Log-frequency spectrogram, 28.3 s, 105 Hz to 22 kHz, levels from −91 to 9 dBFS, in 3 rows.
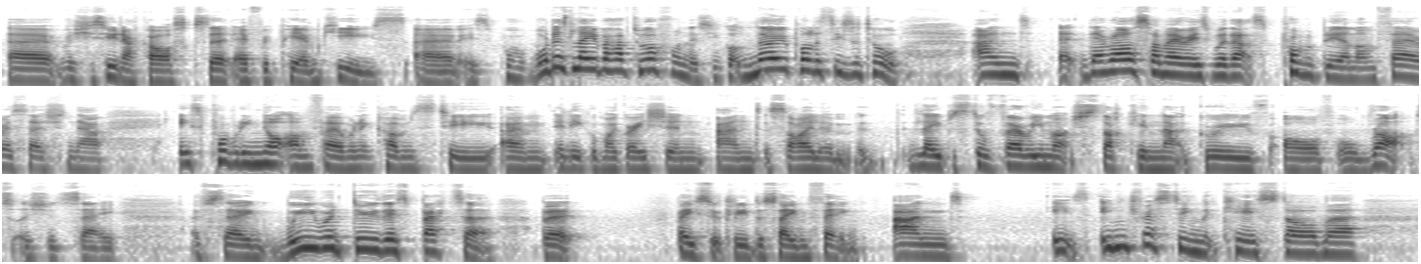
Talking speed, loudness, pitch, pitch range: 175 wpm, -25 LUFS, 165 Hz, 145-205 Hz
